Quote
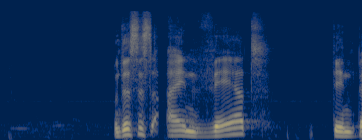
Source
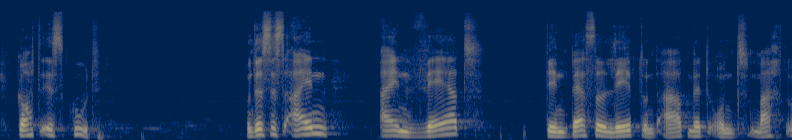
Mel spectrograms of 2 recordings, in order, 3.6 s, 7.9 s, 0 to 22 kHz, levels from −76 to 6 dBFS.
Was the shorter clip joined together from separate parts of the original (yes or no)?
yes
